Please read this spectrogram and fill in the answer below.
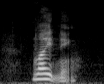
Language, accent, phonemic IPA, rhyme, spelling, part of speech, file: English, US, /ˈlaɪt.nɪŋ/, -aɪtnɪŋ, lightning, noun / adjective / verb, En-us-lightning.ogg
- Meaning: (noun) 1. A flash of light produced by short-duration, high-voltage discharge of electricity within a cloud, between clouds, or between a cloud and the earth 2. A discharge of this kind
